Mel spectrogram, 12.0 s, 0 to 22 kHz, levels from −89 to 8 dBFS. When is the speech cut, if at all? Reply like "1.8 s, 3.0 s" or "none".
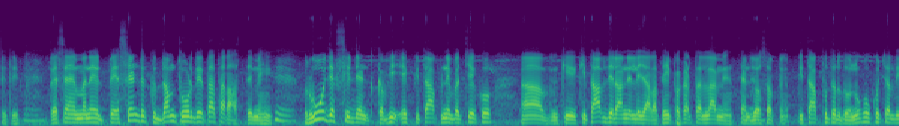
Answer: none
